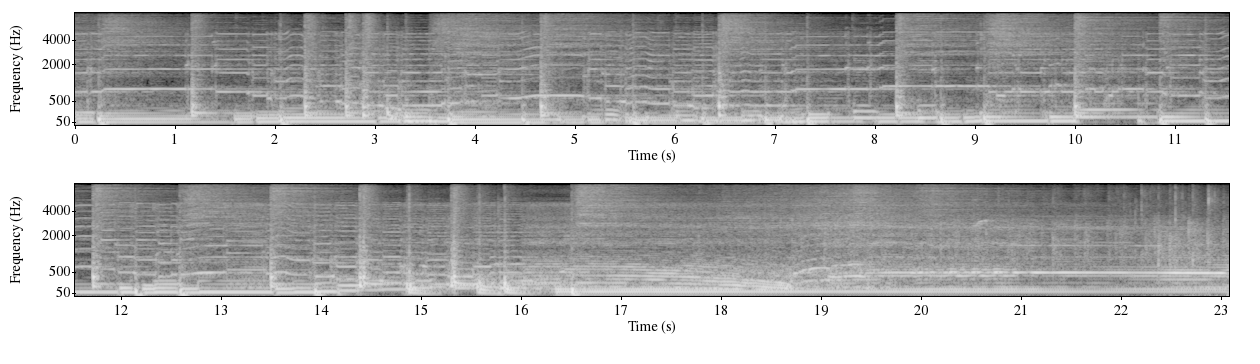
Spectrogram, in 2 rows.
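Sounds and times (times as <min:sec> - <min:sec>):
guitar notes sliding down: 0:00.0 - 0:23.0
rock band playing: 0:00.0 - 0:23.0.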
